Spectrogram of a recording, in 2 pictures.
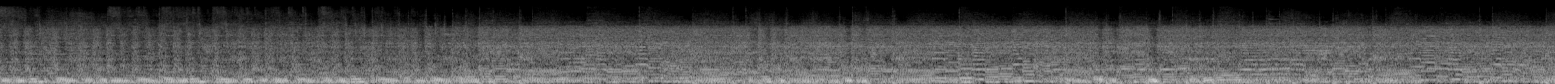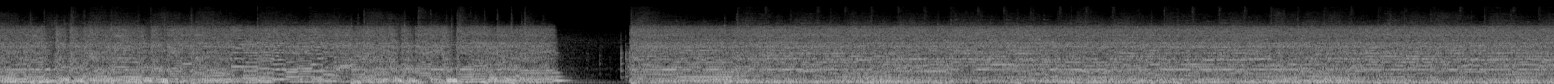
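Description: Seven-string electric guitar (Mayones Setius M7 through a Kemper profiling amp) playing fast, heavily downpicked progressive-metal riffs. The music stops dead for about half a second around twenty-one seconds in, then carries on.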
